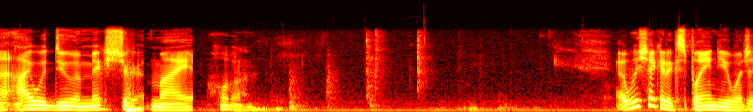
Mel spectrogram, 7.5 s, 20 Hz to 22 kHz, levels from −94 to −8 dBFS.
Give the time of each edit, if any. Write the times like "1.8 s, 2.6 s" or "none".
1.4 s, 1.9 s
